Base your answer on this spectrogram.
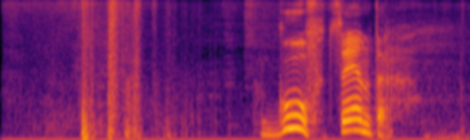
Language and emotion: Russian, neutral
